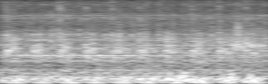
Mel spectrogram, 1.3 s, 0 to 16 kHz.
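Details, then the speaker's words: 1998 VW TDI diesel, ~500,000 miles, run on 80% waste vegetable oil; rough uneven idle with irregular low thumps, recorded at exhaust with blue smoke smelling of vegetable and motor oil. Misfire from stuck piston ring burning oil. "It smells like vegetable oil and probably a little bit of motor oil. That's what you get in that blue smoke, that misfire."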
